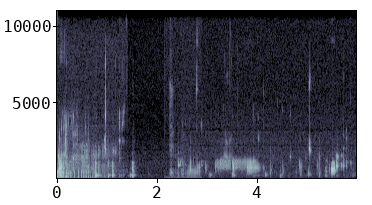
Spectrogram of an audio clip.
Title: Stomach Growling Sound Effects (FREE TO USE)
